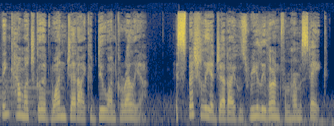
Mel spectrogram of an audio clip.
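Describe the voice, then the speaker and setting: An actress playing a calm, resolute female Jedi in a video game, speaking in a composed, earnest way. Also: mid-range voice, brisk, lightly acted. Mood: composed, concerned. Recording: dramatic music underneath.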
